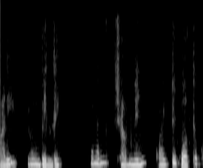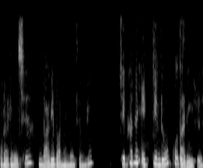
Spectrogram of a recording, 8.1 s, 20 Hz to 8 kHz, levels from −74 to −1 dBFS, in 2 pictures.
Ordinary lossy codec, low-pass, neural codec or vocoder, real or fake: none; 7.2 kHz; codec, 24 kHz, 1.5 kbps, HILCodec; fake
